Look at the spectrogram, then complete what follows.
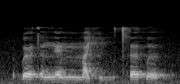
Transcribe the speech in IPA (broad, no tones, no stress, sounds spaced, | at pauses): ɓ œ t̪ ə n̪ ɛ mː a ç œ ʎ u t̪ʰ ɜ ɓ ə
